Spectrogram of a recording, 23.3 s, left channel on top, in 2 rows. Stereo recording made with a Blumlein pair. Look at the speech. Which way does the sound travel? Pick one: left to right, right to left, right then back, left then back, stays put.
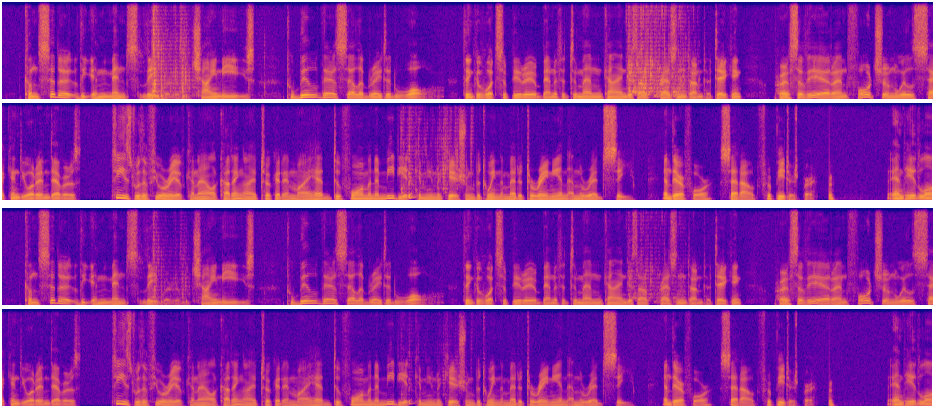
stays put.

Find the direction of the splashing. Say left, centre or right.
left.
